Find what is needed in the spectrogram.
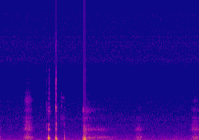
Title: Sneezing fit into hiccups attack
